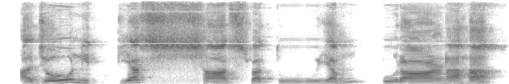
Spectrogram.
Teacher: Then ajo nityas, because shakara is there. So visarga's pronunciation will be like shakara.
